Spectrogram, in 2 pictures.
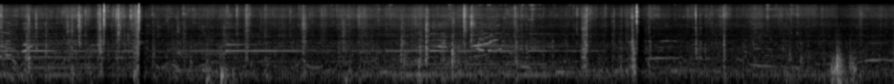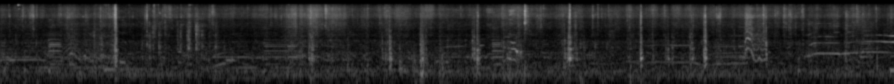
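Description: Airliner cabin during boarding: a steady hum of the aircraft's air system, with passengers talking in the background and scattered clicks and knocks.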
